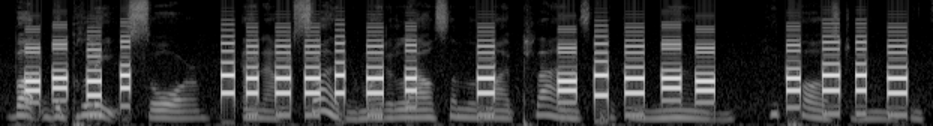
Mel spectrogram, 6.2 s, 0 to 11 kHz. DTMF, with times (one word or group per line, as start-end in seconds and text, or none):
0.2-0.9 701#
1.5-2.8 6555658
3.2-3.3 5
3.7-4.8 73507
5.2-6.1 8995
